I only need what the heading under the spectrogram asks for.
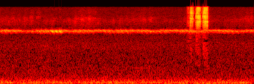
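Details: Cricket with a steady high, thin ringing tone throughout, broken near the end by one loud, sharp burst of three quick chirps; faint low background hiss.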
